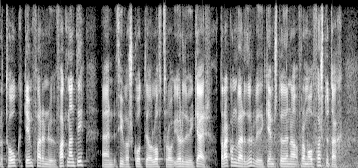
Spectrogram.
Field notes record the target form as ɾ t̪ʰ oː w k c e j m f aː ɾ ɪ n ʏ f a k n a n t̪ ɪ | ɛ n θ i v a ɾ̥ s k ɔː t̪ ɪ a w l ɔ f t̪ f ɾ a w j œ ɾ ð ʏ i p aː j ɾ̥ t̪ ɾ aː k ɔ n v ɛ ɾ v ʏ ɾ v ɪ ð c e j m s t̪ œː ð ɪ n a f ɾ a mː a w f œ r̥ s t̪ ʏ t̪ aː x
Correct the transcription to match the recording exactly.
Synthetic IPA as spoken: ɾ t̪ʰ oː w k c e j m f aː ɾ ɪ n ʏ f a k n a n t̪ ɪ | ɛ n θ i v a ɾ̥ s k ɔː t̪ ɪ a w l ɔ f t̪ f ɾ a w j œ ɾ ð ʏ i c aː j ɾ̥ t̪ ɾ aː k ɔ n v ɛ ɾ ð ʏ ɾ v ɪ ð c e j m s t̪ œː ð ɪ n a f ɾ a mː a w f œ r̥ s t̪ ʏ t̪ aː x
